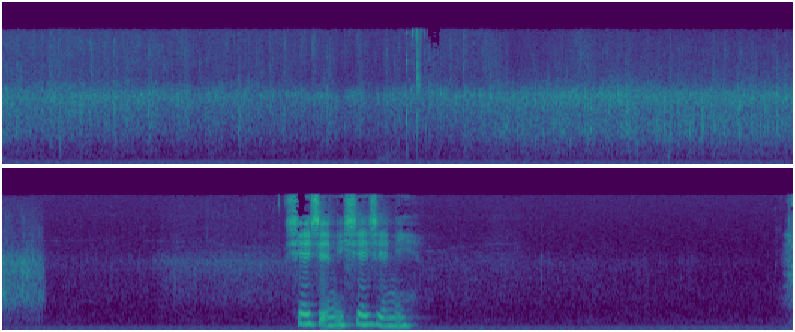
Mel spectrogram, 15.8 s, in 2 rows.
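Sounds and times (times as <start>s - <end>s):
audience applause: 0.0s - 8.4s
low hum: 0.0s - 15.8s
speech: 10.8s - 12.1s.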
